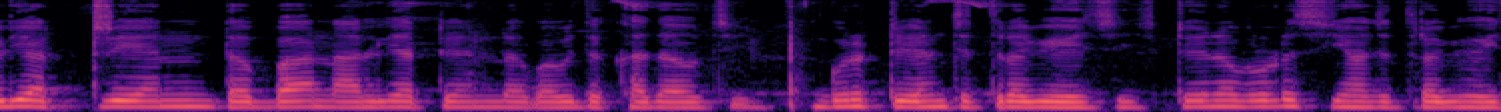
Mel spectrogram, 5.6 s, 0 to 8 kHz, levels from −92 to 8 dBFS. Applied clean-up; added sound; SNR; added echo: none; none; none; none.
